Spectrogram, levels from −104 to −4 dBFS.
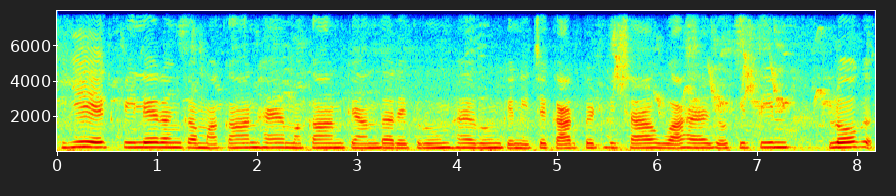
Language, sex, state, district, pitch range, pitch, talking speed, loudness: Hindi, female, Bihar, Katihar, 220-245 Hz, 230 Hz, 175 wpm, -16 LUFS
